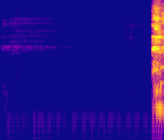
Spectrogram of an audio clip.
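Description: A single sharp, close cough bursts out after a second of near silence.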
